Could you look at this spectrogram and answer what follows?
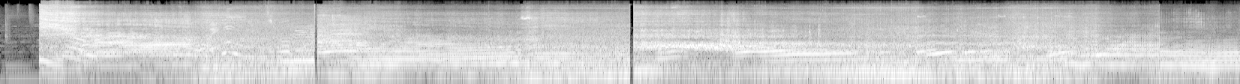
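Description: Drift cars at a drift event at Apple Valley Speedway scream past, engines revving up and down in loud rising and falling whines, mixed with tire squeal and skidding.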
